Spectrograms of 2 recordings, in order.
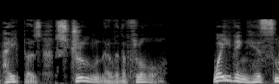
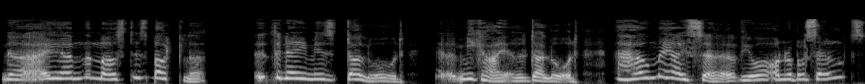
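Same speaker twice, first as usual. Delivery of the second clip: very high, slightly squeaky, dim-witted voice; 12 semitones higher than usual. Narrator reads a lawyer posing as a butler to visitors: slightly squeaky voice. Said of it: "speaking with a slightly squeaky voice".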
